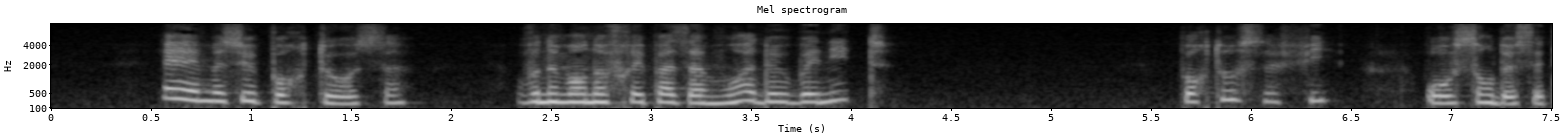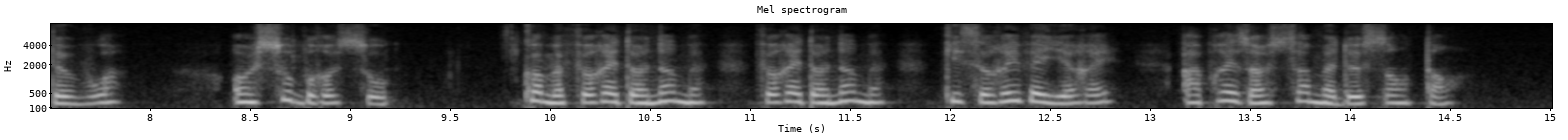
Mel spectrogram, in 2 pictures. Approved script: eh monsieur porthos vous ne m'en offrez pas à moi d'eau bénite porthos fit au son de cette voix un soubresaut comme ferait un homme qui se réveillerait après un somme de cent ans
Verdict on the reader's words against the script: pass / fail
fail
